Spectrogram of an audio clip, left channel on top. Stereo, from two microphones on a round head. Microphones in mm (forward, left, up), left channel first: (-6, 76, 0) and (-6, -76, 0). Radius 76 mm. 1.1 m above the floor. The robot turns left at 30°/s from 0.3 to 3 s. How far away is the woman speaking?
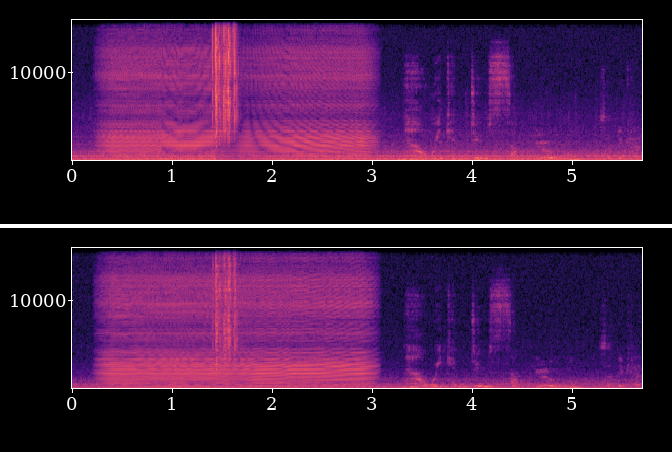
About 3 m.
